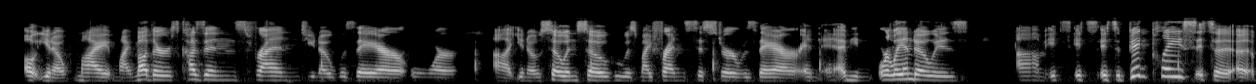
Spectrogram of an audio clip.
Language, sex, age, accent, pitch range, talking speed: English, female, 20-39, American, 180-220 Hz, 190 wpm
